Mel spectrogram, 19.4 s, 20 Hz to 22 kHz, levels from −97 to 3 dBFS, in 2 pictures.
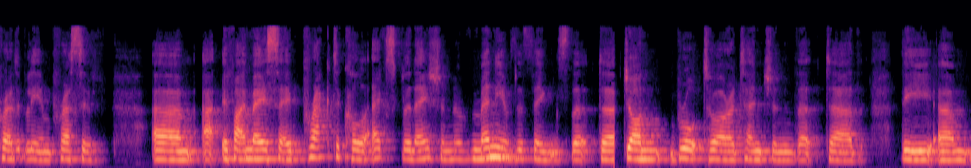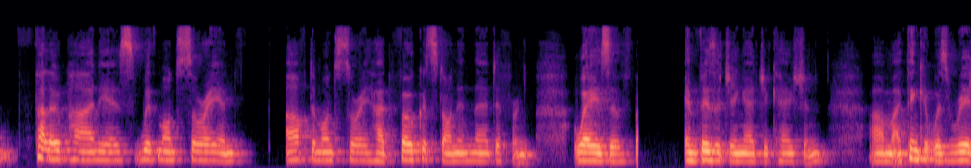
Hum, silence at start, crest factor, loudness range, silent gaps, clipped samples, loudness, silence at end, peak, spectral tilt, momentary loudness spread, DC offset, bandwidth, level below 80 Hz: none; 0 s; 16 dB; 3 LU; none; under 0.1%; -23 LUFS; 0 s; -6 dBFS; -7 dB/octave; 11 LU; under 0.1%; 12.5 kHz; -68 dBFS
